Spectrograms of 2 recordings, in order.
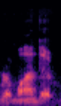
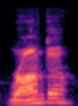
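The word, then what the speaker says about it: Rianda: I mean, this is a personal story for Mike Rwanda, not Rwanda, Rhonda. It's weird because it's spelled with an I.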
